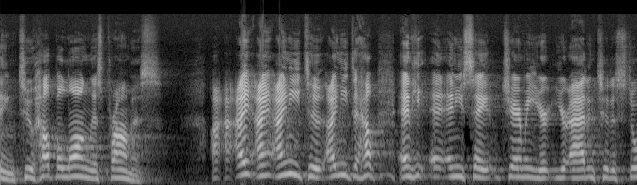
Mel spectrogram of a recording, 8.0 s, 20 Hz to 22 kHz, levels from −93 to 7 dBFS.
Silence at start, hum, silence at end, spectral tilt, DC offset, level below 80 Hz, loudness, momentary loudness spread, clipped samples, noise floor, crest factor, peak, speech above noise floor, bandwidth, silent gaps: 0 s; none; 0 s; -1.5 dB/octave; under 0.1%; -70 dBFS; -19 LUFS; 15 LU; under 0.1%; -52 dBFS; 22 dB; 0 dBFS; 31 dB; 16.5 kHz; none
